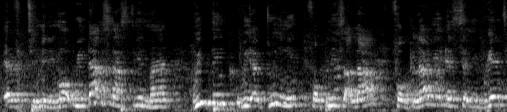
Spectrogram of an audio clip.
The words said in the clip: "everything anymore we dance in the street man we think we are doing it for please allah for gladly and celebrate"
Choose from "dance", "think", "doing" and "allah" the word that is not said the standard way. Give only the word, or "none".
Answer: dance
